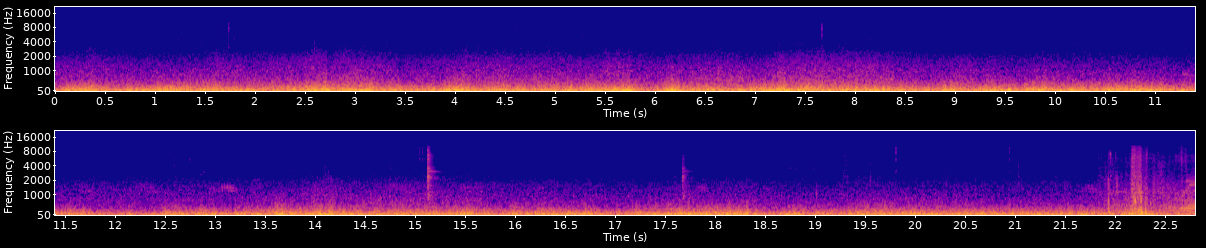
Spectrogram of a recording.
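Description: Wind buffeting the microphone: a continuous low rumble that surges and eases in gusts.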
